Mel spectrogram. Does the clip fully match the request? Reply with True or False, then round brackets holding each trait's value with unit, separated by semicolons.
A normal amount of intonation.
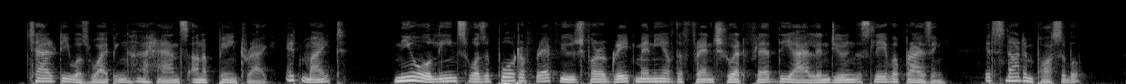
True (4.7 semitones)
